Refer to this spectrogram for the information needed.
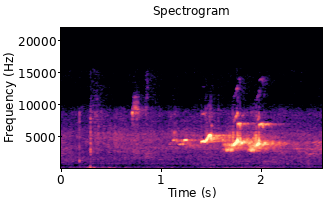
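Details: Loose wild double-collared seedeater in a neighbourhood delivering a short run of high, sharp chipping and slurred notes after a soft thump, with low background rumble.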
